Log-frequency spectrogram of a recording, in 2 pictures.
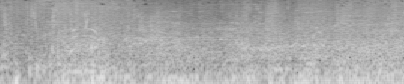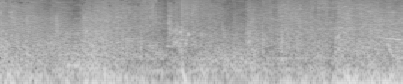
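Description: Magic spells crackle and burst rapidly during a game fight.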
